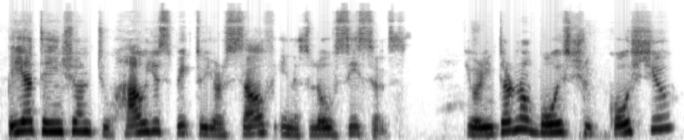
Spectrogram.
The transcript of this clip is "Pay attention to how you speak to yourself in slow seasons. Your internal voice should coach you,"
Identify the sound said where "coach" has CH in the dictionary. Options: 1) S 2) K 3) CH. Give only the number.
1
